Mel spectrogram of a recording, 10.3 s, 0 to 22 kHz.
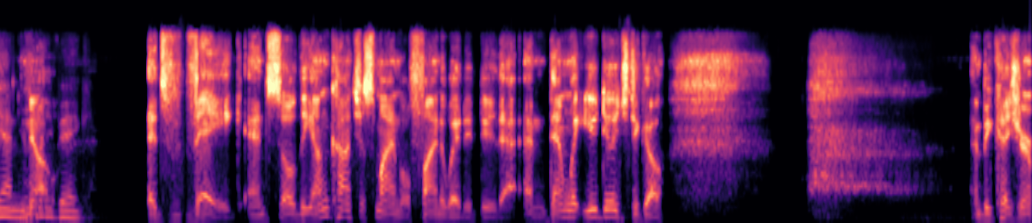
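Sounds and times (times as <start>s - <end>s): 
speech: 0.0s - 7.4s, 9.8s - 10.3s
deep breath drawn in and let out: 6.7s - 9.5s.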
